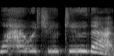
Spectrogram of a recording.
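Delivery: flipped-out, very high, slow yelling.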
